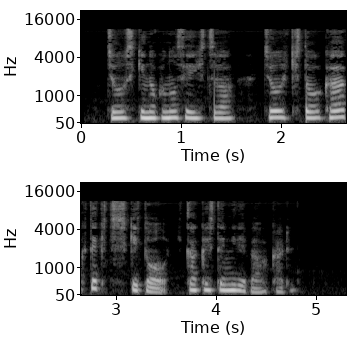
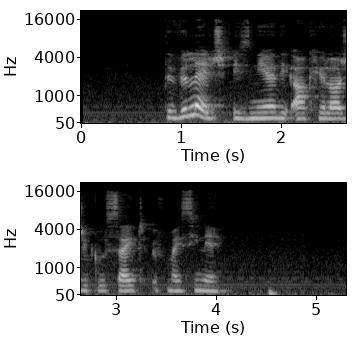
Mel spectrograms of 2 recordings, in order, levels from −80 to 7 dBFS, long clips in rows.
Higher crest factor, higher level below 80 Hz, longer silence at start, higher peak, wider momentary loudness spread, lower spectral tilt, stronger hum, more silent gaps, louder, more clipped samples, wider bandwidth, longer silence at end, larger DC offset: second, 14 dB vs 20 dB; second, -60 dBFS vs -46 dBFS; second, 0.25 s vs 0.85 s; second, -6 dBFS vs -2 dBFS; second, 12 LU vs 19 LU; about the same, -5.5 dB/octave vs -5 dB/octave; neither; neither; about the same, -20 LUFS vs -22 LUFS; neither; second, 11.5 kHz vs 16.5 kHz; second, 0.5 s vs 0.65 s; neither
